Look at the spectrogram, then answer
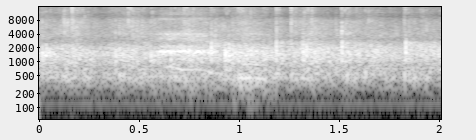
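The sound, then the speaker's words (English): A church audience claps steadily, a dense, continuous wash of many hands with no pauses, holding an even loudness from start to finish. “Yeah, you guys can clap.”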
